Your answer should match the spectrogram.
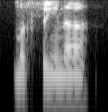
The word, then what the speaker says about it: Messina: Pasquale, P-A-S-Q-U-A-L-E, Messina, M-E-S-S-I-N-A.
